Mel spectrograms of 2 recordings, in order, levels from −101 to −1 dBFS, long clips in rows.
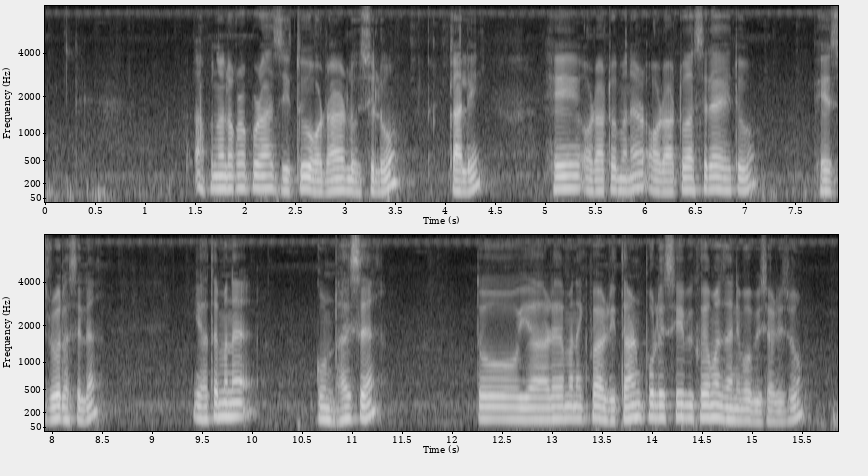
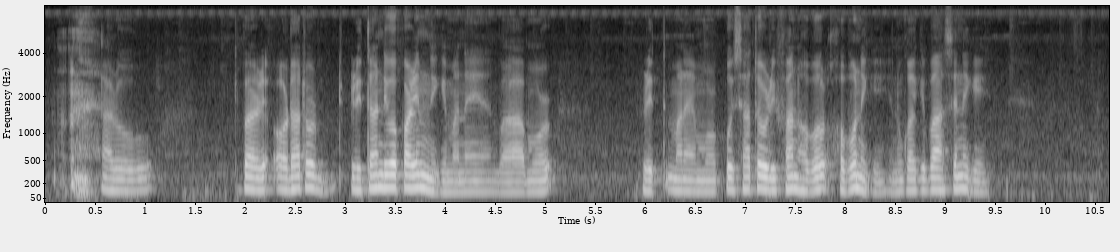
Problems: none marked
